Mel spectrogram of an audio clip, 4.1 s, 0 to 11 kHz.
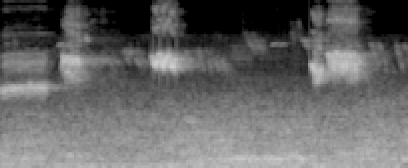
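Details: In a backyard, a bird with a repertoire of more than 20 sounds gives a level whistle followed by three bright, buzzy chirps spaced roughly a second apart, with soft background noise.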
